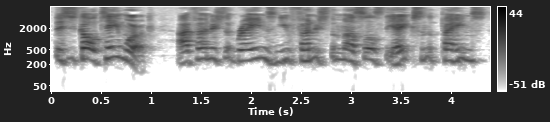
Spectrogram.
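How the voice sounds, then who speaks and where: A man voicing a bossy, boastful, cheery chap from a children's storybook, loud, emphatic and full of confidence. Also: extremely high pitch, brisk, gravelly, voice pushed up. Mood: bossy, smug. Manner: loud, emphatic, hearty, overconfident.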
